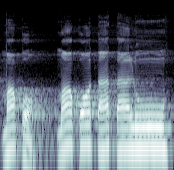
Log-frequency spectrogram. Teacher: Ada huruf qaf sukun di sini biasanya warnanya biru tua namanya bacaan qalqalah sugro karena mati di tengah kalimat kita pantulkan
